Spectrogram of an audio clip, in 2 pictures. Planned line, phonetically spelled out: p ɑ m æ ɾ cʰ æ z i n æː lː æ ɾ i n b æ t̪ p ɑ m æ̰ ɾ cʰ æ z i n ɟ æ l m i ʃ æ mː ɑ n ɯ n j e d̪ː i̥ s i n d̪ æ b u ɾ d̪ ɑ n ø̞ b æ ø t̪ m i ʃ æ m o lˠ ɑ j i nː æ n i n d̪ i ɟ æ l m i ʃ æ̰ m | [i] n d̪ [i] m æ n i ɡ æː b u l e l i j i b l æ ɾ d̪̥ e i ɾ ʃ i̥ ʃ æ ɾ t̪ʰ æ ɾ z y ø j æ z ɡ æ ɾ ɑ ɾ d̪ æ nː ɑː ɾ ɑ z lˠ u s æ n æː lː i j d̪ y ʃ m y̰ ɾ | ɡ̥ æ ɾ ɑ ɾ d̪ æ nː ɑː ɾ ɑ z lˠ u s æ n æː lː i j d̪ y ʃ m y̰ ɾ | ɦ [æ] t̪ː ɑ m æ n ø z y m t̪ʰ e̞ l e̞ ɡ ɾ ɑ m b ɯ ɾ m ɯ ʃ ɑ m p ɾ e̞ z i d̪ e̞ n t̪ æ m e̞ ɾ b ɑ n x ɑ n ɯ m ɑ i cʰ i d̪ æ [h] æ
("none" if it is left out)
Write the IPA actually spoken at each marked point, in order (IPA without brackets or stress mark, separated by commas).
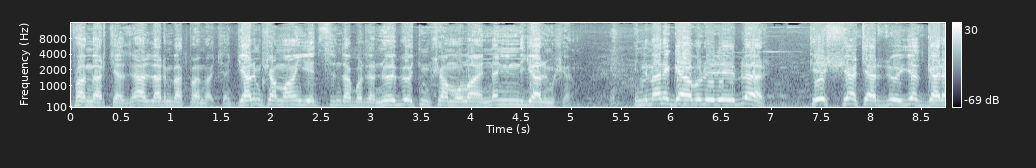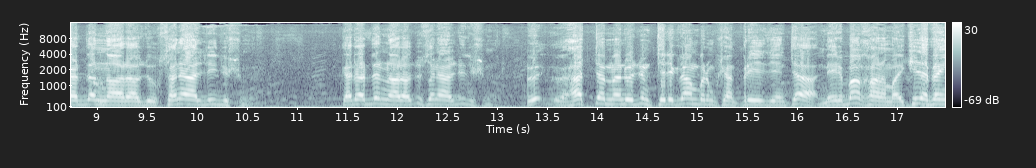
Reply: i, i, æ, f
